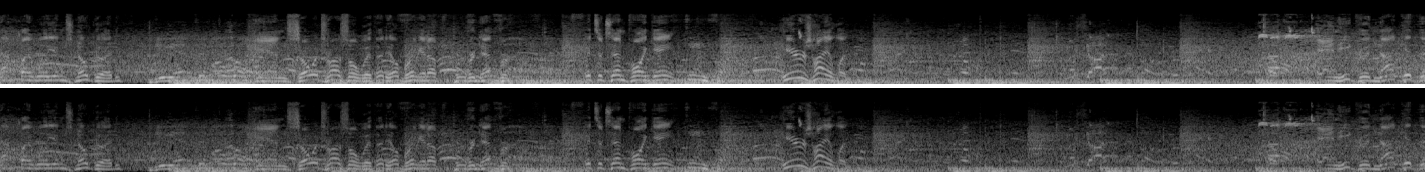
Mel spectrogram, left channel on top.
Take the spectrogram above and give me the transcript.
by Williams, no good. And so it's Russell with it. He'll bring it up for Denver. It's a 10-point game. Here's Highland. And he could not get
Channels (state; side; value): quieter; right; 6.4 dB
